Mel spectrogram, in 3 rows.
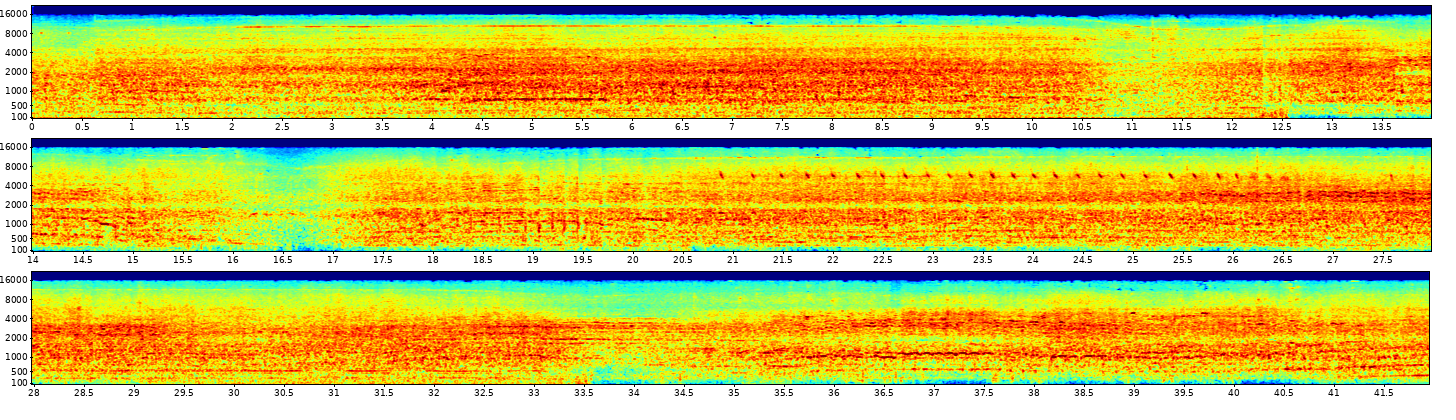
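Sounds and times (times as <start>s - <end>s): diesel engines rumbling: 0.0s - 41.9s
bulldozer diesel engine rumbling: 19.1s - 33.6s.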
